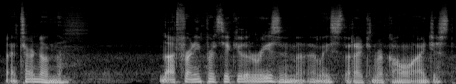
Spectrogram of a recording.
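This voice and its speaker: A man playing an ancient accursed living weapon in an ASMR roleplay, a calm, formal villain who is menacing yet tender and confides in hesitant, measured phrases. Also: on the low side, gravelly. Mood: confiding, grave.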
